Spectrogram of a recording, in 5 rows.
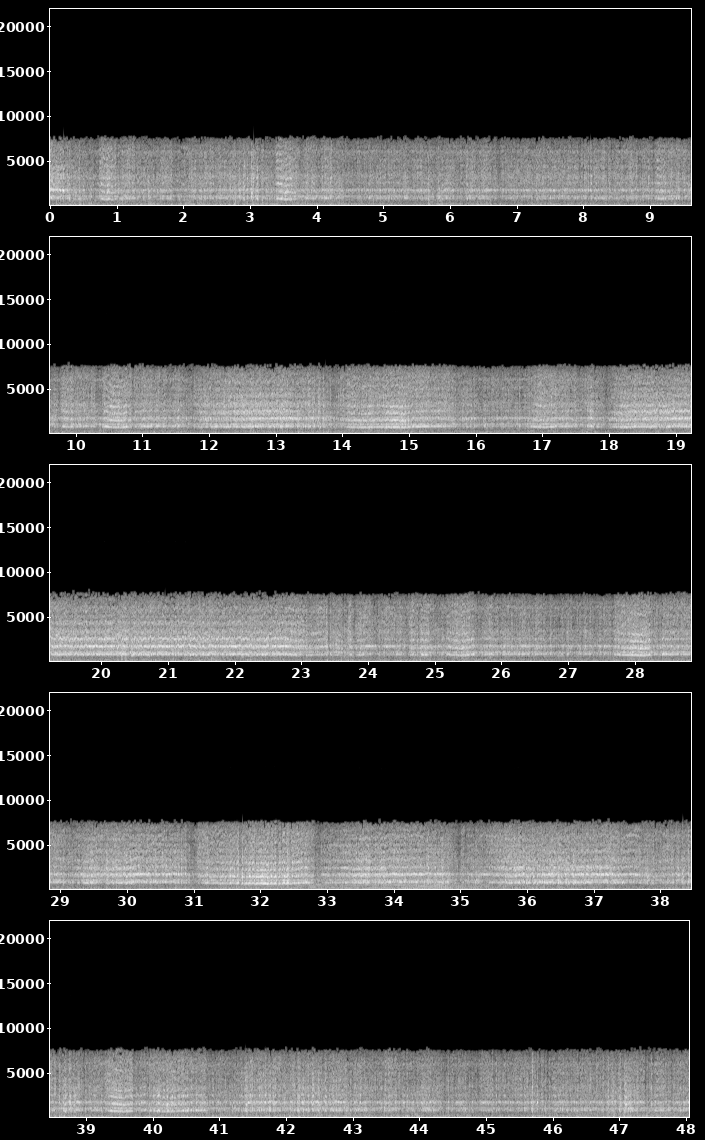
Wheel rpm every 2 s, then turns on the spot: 220, 230, 230, 230, 230, 230, 220, 220, 230, 200, 200, 200, 230, 230, 220, 220, 210, 220, 210, 230, 220, 230, 230, 230.
none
